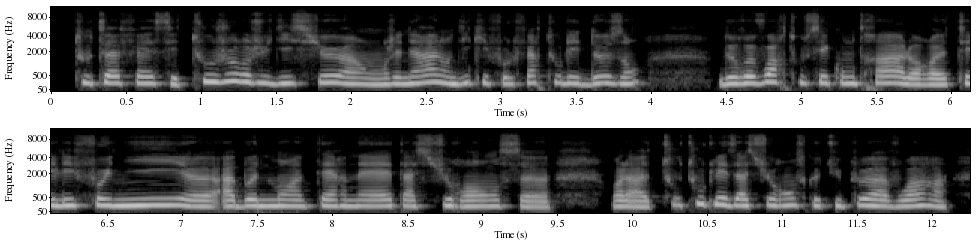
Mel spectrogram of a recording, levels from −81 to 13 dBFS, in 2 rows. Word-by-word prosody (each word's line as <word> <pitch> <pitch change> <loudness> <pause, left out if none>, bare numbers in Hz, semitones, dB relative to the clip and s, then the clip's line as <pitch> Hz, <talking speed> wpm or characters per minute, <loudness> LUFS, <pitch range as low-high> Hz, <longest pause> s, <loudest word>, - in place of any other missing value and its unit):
Tout 245 -3 -2
à 240 -1 +3
fait, 230 0 -1
c'est 220 -3 -4
toujours 280 +6 +2
judicieux, 240 +1 -1
hein. 215 - +1
En 200 -1 0
général, 230 +5 +1
on 230 - +1
dit 230 +3 0
qu'il 235 +1 -6
faut 220 -1 -7
le 210 - -4
faire 245 +3 -5
tous 250 - -8
les 225 -1 0
2 225 +3 -1
ans 230 +3 -3 0.5
de 220 - +2
revoir 235 +4 +3
tous 245 - -7
ses 235 +1 -3
contrats. 230 +2 -1
Alors, 200 -3 +2
heu, 195 - +3
téléphonie, 225 +2 +3
heu, 200 -1 +2
abonnement 210 +1 +2
internet, 210 0 -1
assurance, 205 0 -2
heu, 185 -1 -1 0.4
voilà 195 -2 0
tout 230 +6 -11
toutes 270 +3 -2
les 240 -3 +2
assurances 225 +1 -2
que 220 - -3
tu 215 0 -6
peux 225 +2 0
avoir, 205 0 0
220 Hz, 200 wpm, -22 LUFS, 205-235 Hz, 0.5 s, à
